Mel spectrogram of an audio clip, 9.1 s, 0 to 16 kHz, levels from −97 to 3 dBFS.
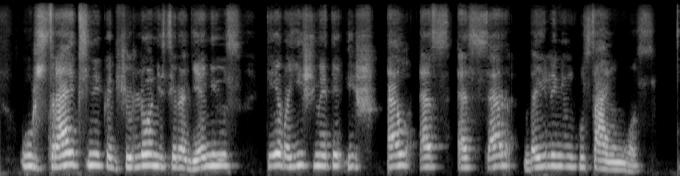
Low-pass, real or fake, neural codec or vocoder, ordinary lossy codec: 14.4 kHz; fake; codec, 44.1 kHz, 2.6 kbps, SNAC; AAC, 64 kbps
